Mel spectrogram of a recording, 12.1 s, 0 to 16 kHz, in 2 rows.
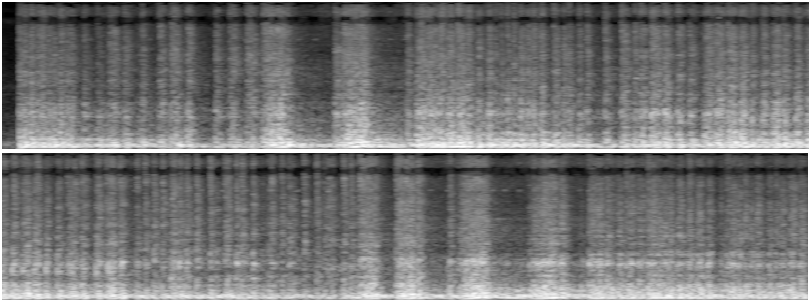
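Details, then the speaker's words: Fox body Mustang with 408W Windsor stroker, 12.5:1 compression, solid roller cam, first fire; loud choppy lumpy V8 blipping up and dropping back cleanly, firing evenly and sounding healthy though owner feels it needs more timing; normal free rev. "Woo! She sounds healthy."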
